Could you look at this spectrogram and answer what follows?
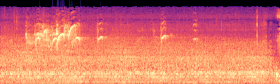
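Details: Brown-eared bulbuls in a wild flock on snowy, leafless shrubs by a frigid river in midwinter, between bouts of bathing. A quick burst of squeaky, twisting chirps is followed by a few faint high notes over constant river noise.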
